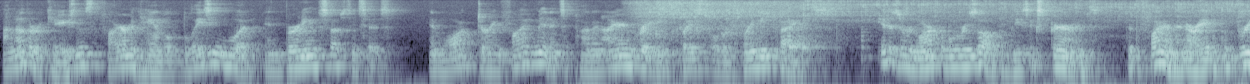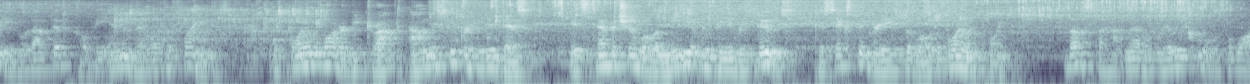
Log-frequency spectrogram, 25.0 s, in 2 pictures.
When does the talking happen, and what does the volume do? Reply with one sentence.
You can hear the talking from 0.0 to 24.9 s, getting louder.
